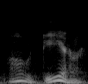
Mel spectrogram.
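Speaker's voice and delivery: soft dismay. Acted. Narrator gasping softly at the stolen harp. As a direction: murmur the shock quietly. Narrator aside reacting to theft.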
